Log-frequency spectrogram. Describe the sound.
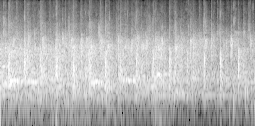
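An audience claps their hands together to praise God in the morning, a steady, continuous patter of many sharp claps, with a few voices faintly mixed in underneath.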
